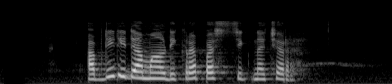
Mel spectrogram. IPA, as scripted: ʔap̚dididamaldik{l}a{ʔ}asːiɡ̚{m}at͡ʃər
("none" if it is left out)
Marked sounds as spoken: ɾ, p, n

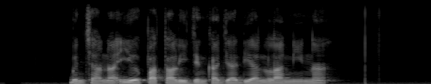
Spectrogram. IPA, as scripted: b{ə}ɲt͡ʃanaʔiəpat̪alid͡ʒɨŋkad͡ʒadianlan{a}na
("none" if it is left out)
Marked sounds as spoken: ə, i

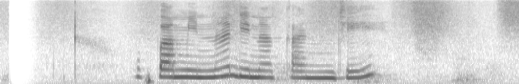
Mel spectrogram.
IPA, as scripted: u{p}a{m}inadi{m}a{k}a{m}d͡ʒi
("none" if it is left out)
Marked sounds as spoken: p, m, n, k, ɲ

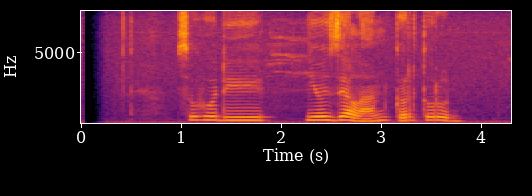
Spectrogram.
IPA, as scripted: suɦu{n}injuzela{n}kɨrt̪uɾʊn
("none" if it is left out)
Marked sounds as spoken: d, n

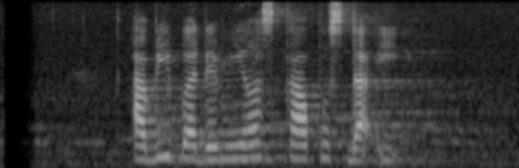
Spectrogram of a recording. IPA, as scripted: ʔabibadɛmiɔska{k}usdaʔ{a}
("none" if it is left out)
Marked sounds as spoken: p, i

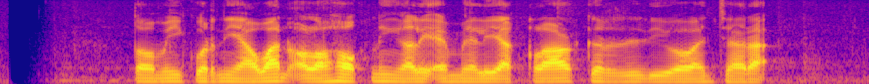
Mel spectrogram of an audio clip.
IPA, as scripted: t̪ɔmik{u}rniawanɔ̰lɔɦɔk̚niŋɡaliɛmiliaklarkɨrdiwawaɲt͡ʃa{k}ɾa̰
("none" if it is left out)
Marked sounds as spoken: u, none

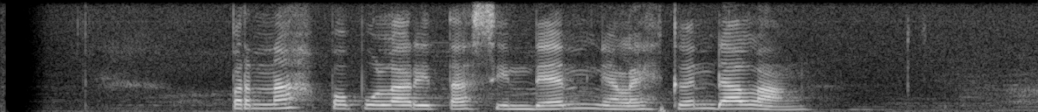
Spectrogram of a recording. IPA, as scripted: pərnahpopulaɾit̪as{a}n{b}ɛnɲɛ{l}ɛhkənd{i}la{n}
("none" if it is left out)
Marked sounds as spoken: i, d, l, a, ŋ

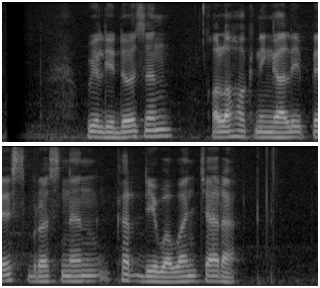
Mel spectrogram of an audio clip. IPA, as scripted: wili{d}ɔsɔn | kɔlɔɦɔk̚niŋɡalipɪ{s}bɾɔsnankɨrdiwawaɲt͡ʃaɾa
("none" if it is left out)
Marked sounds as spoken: d, s

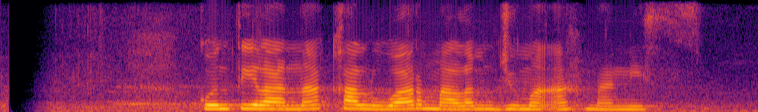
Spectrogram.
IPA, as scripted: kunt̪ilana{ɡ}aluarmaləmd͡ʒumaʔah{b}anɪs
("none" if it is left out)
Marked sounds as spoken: k, m

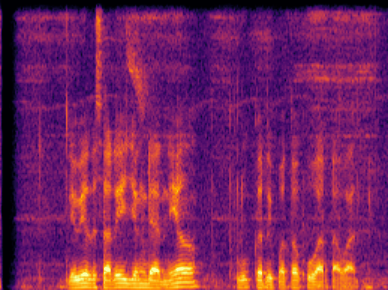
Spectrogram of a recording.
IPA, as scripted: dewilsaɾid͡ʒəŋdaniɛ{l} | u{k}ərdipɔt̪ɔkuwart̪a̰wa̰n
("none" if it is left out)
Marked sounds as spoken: l, k

